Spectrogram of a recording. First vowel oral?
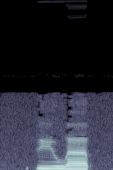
yes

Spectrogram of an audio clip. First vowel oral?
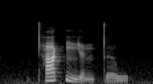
yes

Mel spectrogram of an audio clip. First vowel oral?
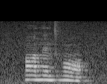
no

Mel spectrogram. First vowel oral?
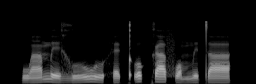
no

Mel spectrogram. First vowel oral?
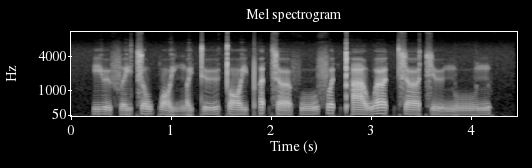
yes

